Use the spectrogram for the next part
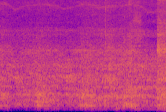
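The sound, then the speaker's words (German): An electric hand mixer fitted with dough hooks mixes dough, running loudly and steadily, a dense whirring motor drone with a rough hissy edge that holds constant throughout, briefly rising a bit at the very end. No one speaks. “Ganz gut, nur der Mixer ist sehr laut.”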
